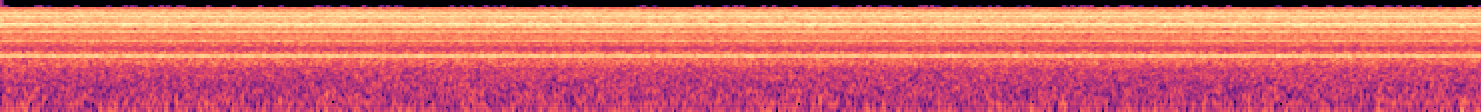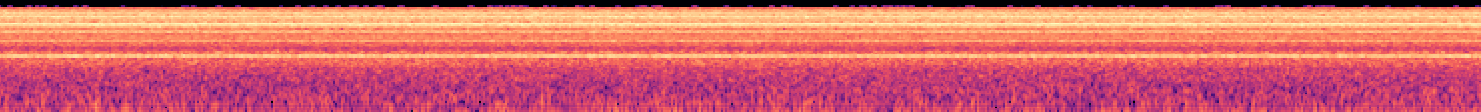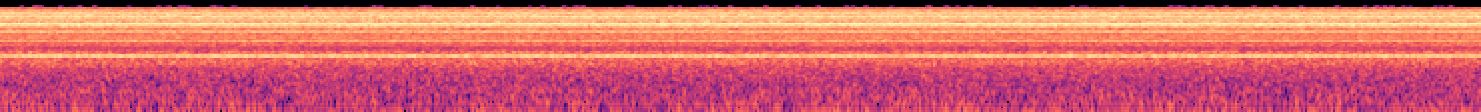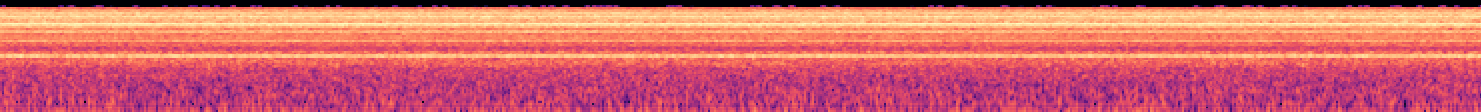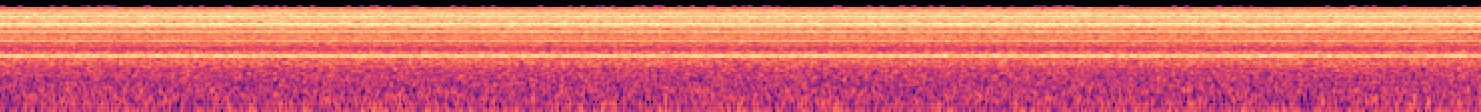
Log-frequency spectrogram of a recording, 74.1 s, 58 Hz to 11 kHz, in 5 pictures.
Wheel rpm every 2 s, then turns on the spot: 0, 0, 0, 0, 0, 0, 0, 0, 0, 0, 0, 0, 0, 0, 0, 0, 0, 0, 0, 0, 0, 0, 0, 0, 0, 0, 0, 0, 0, 0, 0, 0, 0, 0, 0, 0, 0.
none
